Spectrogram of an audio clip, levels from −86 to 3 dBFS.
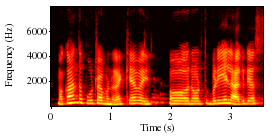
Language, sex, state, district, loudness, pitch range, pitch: Marwari, female, Rajasthan, Nagaur, -22 LUFS, 215-255 Hz, 225 Hz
